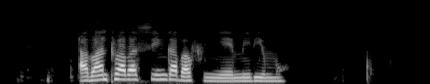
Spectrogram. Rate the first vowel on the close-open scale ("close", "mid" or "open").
open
